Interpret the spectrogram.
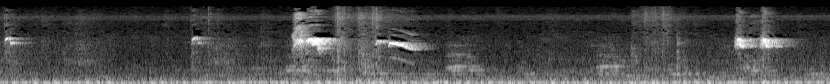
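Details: Black-winged bulbul. A few short, bright, whistled phrases are sung sparsely: a brief note near the start, then two loud slurred phrases around the middle and another near the end. A low steady hum runs underneath.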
